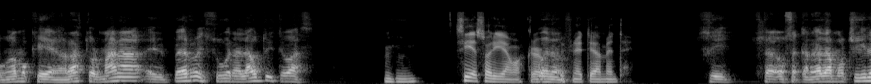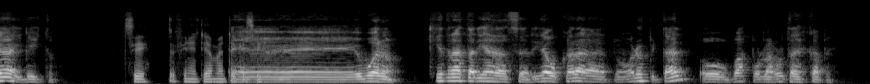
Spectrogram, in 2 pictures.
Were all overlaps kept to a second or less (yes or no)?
yes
